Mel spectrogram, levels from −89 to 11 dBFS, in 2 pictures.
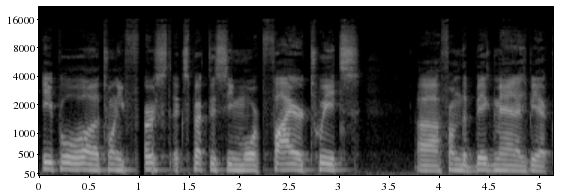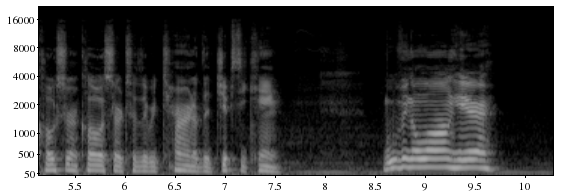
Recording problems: choppy; very; from 1 to 2 s; 11% of the speech affected

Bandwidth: 16 kHz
